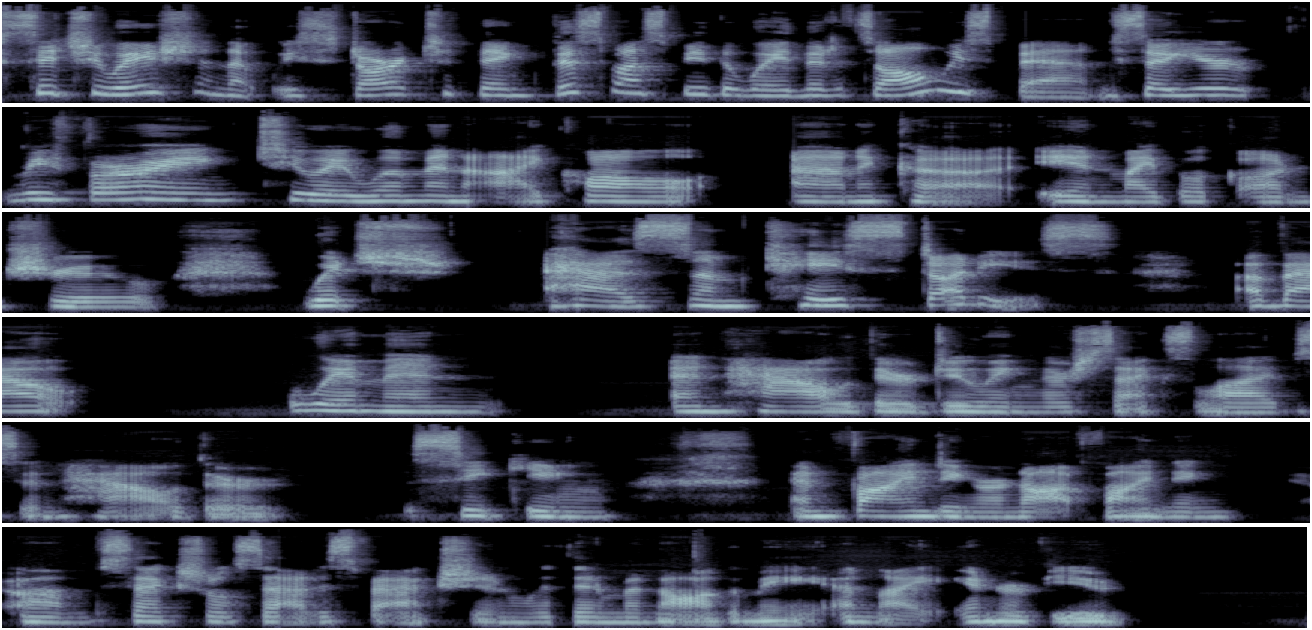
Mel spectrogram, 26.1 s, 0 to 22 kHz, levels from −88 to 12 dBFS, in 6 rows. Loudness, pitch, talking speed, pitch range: -17 LUFS, 185 Hz, 140 wpm, 170-215 Hz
